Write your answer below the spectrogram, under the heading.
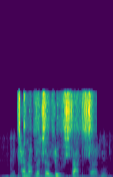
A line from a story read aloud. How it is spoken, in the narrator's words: he muttered to himself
